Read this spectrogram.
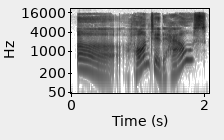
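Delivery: slow, puzzled Mickey question. Acted. Mickey puzzled by talk of a haunted house. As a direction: wonder what they mean. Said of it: "A puzzled Mickey".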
